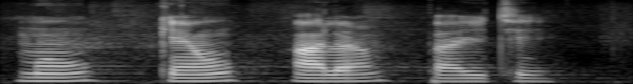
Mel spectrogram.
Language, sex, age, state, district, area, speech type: Odia, male, 30-45, Odisha, Jajpur, rural, read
